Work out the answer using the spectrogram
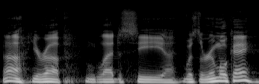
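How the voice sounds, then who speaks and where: A man voicing a hesitant, grateful hostel manager, earnest and halting. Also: medium pitch, mellow, dry recording, clean studio sound, lightly acted. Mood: grateful, awkward.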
